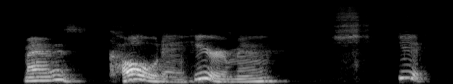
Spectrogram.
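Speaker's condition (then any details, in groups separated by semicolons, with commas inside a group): No condition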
